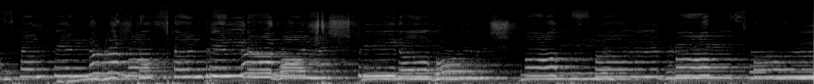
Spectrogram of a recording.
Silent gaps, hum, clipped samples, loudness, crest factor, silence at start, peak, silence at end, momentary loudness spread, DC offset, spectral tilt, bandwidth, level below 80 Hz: none; none; under 0.1%; -25 LUFS; 14 dB; 0 s; -10 dBFS; 0 s; 7 LU; under 0.1%; -7 dB/octave; 13.5 kHz; -46 dBFS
